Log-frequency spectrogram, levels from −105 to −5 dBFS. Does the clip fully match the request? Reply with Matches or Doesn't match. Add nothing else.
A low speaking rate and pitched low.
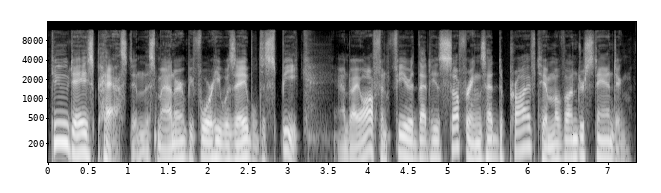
Doesn't match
